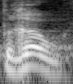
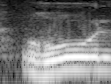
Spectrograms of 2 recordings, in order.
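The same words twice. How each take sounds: First: غول with an "aw" sound; fatha on غول. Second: Long rounded "oo" after the ghayn in غول; غول with a pure u sound; damma on غول. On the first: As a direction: pronounce غول as ghawl. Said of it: "بفتح الغين". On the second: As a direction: pronounce غول as ghool. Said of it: "غول بضم الغين". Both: Shown as a demonstration.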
